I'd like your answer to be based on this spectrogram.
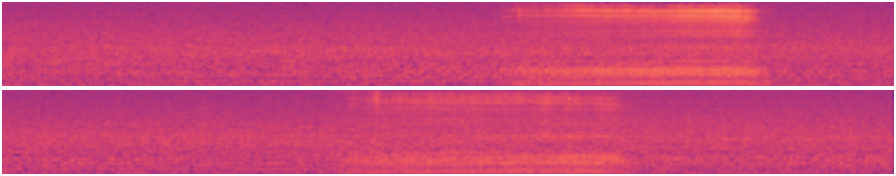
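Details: Very loud snoring, described as louder than any human: two long, droning snores on the in-breath, a few seconds apart, over steady room hum.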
